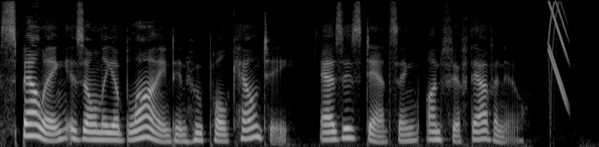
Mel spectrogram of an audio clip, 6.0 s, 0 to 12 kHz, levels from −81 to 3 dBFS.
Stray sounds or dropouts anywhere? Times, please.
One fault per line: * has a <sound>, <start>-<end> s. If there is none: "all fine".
* has a chirp, 5.5-5.7 s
